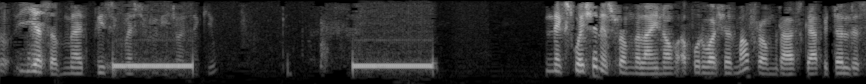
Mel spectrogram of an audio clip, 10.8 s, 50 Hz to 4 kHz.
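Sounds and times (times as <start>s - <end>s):
speech: 0.3s - 2.0s, 7.0s - 10.8s
telephone ringtone on investor conference call line: 1.4s - 2.4s, 4.4s - 5.5s.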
